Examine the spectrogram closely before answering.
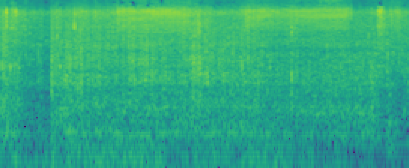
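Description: Wind rushing over an action camera's microphone, with the rumble of mountain bike tyres rolling over a gravel trail.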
